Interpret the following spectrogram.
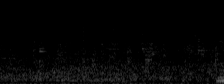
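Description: Near silence: faint, even soundtrack hiss.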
